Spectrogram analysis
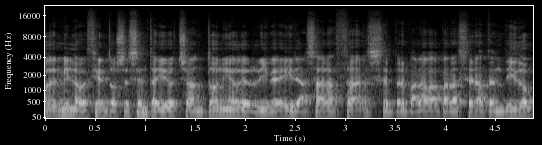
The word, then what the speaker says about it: Salazar: y bueno, por iberismo lo voy a pronunciar Salazar y no Salazar.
